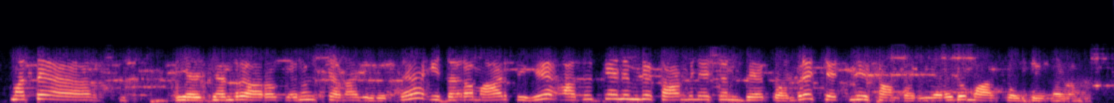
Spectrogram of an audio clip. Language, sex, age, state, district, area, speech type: Kannada, female, 18-30, Karnataka, Chikkaballapur, rural, conversation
